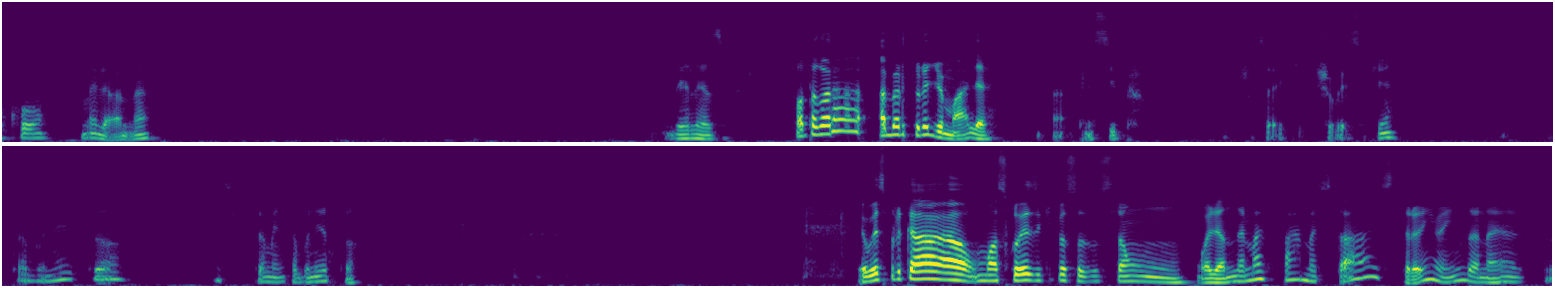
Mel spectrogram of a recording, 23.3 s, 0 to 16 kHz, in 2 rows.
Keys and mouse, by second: 0.0 middle drag, 0.4 alt+z, 0.7-1.4 middle drag, 2.0 middle drag, 2.9 KP_1, 3.4 KP_3, 4.9 shift+middle click, 5.4 shift+middle click, 5.7 middle click, 7.4 click, 8.6 middle click, 9.0 Tab, 9.3 middle click, 9.7 click, 9.9-10.3 middle drag, 10.4 Tab, 10.7-11.7 middle drag, 11.8 Tab, 12.0 middle drag, 15.3 shift+middle drag, 15.7 middle click, 16.5 shift+middle click, 16.7 shift+middle drag, 16.8-17.5 middle drag, 17.7 shift+middle drag, 19.0 KP_3, 19.9 KP_1, 21.1 shift+middle click, 22.8 shift+middle drag.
